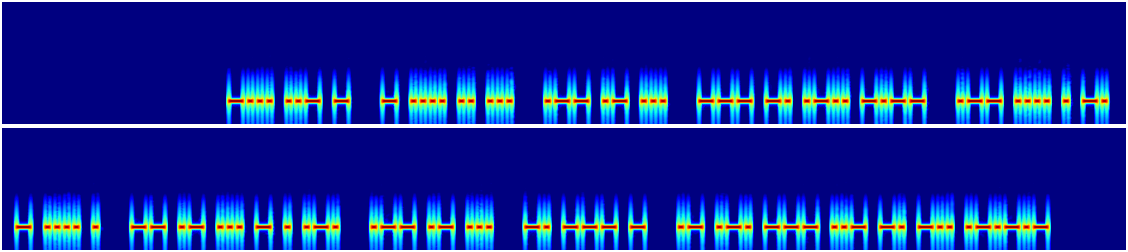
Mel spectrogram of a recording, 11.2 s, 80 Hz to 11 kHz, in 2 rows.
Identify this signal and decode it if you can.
Morse code, heard as a keyed tone, about 50 wpm, 700 Hz. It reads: BUT THIS WAS ONLY WHEN THE MASTER WAS NOT AROUND.
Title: Sentences from Top 1300 Words 50wpm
